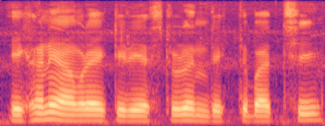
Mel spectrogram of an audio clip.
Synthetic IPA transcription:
ekʰaneamɾaek̚ʈiɾesʈuɾeɳʈd̪ek̚ʰt̪epatːɕʰi

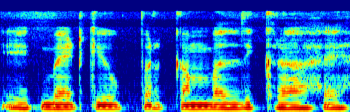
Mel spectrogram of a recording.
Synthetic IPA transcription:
eːkbɛːʈʰkeuːpəɾkɐ̃mbəld̪ɪkʰɾɐɦaɦɛː

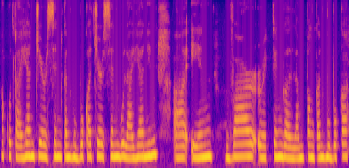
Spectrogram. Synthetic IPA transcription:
ɐkutajant͡ʃeɾsenkɐnɦubɔkat͡ʃeɾsenbulajanin | eŋ | vaɾɾek̚teŋɡɐlːɐmpɐŋkɐnɦubɔka

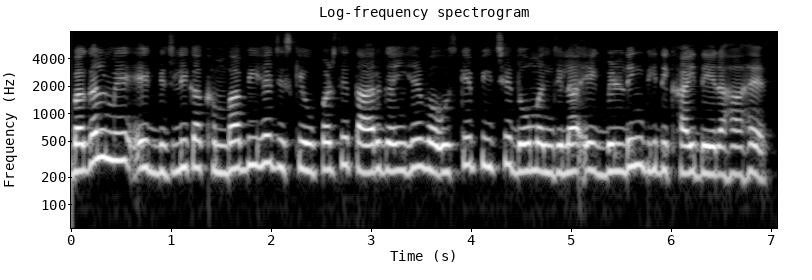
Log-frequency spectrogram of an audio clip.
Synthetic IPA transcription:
bɐɡəlmẽeːk̚bɪd͡ʒlikakʰɐ̃mbʱabʱiɦɛd͡ʒɪskeuːpəɾset̪aːɾɡɐiɦɛ̃ʋɐʊskepiːt͡ʃʰed̪oːmɐ̃nd͡ʒɪlaʔeːk̚bɪlɖɪ̃ŋɡbʱid̪ɪkʰaːid̪eːɾɐɦaɦɛː

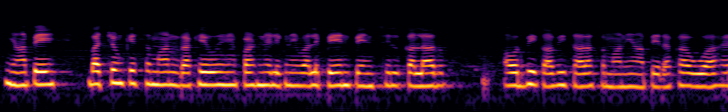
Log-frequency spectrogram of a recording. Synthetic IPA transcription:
jɐɦãpe | bɐtːʃõkesɐmaːnɾɐkʰeɦʊeɦɛ̃pɐɽ̤nelɪkʰneʋaːlepeːnpẽːnsɪlkɐləɾ | ɔːɾbʱikaːpʰisaːɾasɐmaːnjɐɦãpeɾɐkʰaɦʊaɦɛː

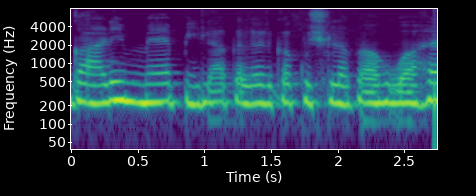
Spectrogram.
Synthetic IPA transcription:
ɡaːɽimẽpiːlakɐləɾkakʊt͡ʃʰlɐɡaɦuaɦɛ

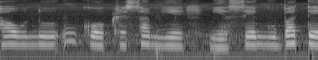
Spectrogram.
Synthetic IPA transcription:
aunuŋ̩kɔkɾesamje | mjeseŋubate

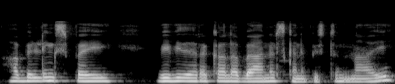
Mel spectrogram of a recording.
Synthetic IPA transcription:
aːbilɖiŋɡspɐj | ʋiʋid̪ʱɐɾɐkaːlɐbaːnɐɾskɐnipist̪unːaːji

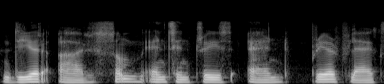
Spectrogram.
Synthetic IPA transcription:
d̪eəɾaːɾsʌ̰̃mḛ̃nsɛ̃ɳʈɾizɛ̃ɳɖpɾeəɾflɛːɡs

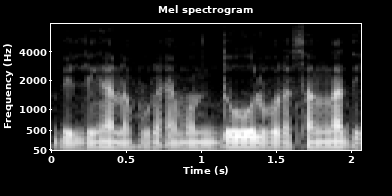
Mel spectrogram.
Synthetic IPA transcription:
belːiŋanɐpuɾa̰ʔɛmɔnd̪oːlpuɾasaŋɡat̪i

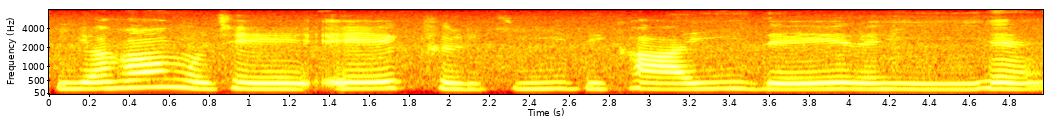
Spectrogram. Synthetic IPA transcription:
jɐɦãmʊd͡ʒʱeeːkkʰːɪɽkid̪ɪkʰaːid̪eːɾɐɦiɦɛ̃ː

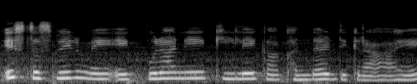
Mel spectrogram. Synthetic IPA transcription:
ɪst̪ɐswiːɾmẽʔeːk̚pʊɾaːnekiːlekakʰɐ̃nd̪əɾd̪ɪkʰɾɐɦaɦɛː

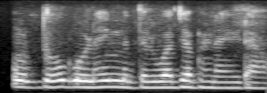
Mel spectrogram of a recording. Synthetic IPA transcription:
oːd̪oːɡoːlãːĩːməd̪əɾuaːd͡ʒaːbəɽ̃aːiɖaː

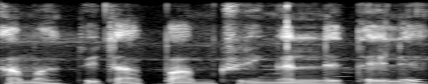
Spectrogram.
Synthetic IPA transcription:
amat̪it̪apamʈɾiŋɡənlet̪ajle

